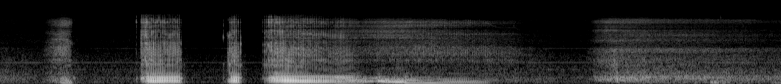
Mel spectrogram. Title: Quiet snore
